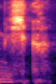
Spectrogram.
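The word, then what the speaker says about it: מִשְׁכָּן: 근데 이 단어가 히브리어로 보면요, 참 신기하게도 성막이라는 단어가 미시칸이라고 하거든요. 히브리어로 미시칸. 근데 이 국고성이라는 단어가 철자만 좀 다르지 발음은 똑같습니다.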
